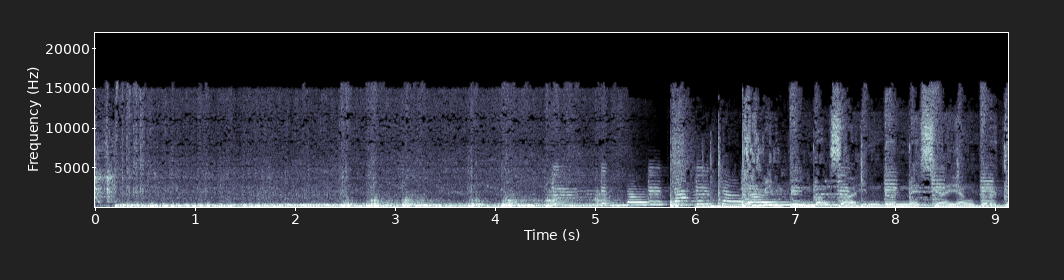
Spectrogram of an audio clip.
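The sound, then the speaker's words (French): A motorcycle engine revs loudly, its pitch climbing and falling in repeated throttle bursts, with a brief dip before roaring up again. No voices. “Sa monture à lui serait plutôt la moto, à l'image des hordes de cyclomoteurs qui peuplent rues et ruelles des grandes villes indonésiennes.”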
